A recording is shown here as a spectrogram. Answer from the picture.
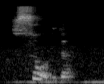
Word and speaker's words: sud: Nord, sud. Interrompe ali no D mudo, a gente não inventa a vogal ali. Mas, por exemplo, nord Itália, sud Itália, fica quase, né, uma pronúncia uníssona.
